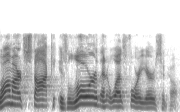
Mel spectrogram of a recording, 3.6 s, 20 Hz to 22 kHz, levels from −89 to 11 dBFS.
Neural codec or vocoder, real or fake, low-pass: none; real; 7.2 kHz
